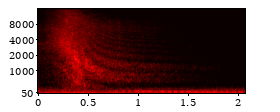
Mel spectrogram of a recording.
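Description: Title-card sound effect: a whoosh that sweeps down in pitch over about a second and fades, over a deep, steady bass rumble.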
